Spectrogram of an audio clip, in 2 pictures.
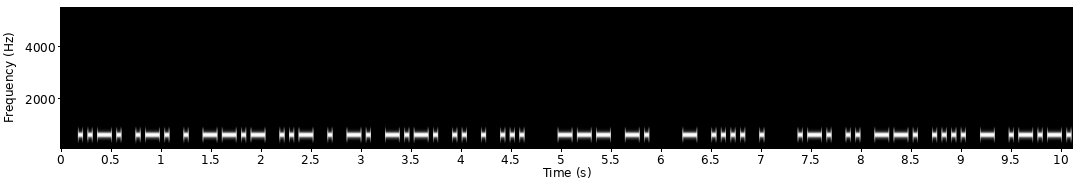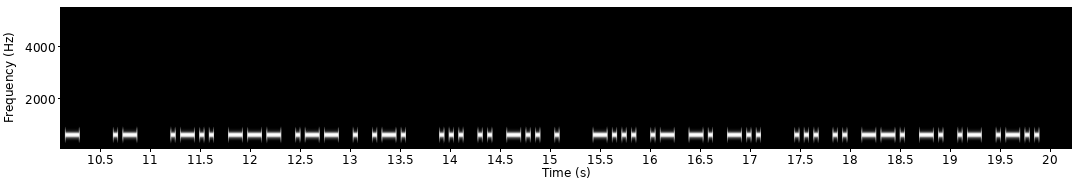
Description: Morse code, heard as a keyed tone, about 25 wpm, 600 Hz. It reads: FREQUENCIES ON THE RIGHT. A LOWER SIDE BAND SIGNAL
